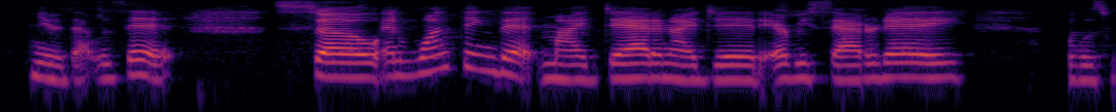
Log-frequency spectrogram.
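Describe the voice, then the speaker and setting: A woman speaks with an American accent at a moderate pace. It is a plain, everyday voice with ordinary pitch variation. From Florida. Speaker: novelist. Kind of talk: interview. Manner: casual, uses many fillers.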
